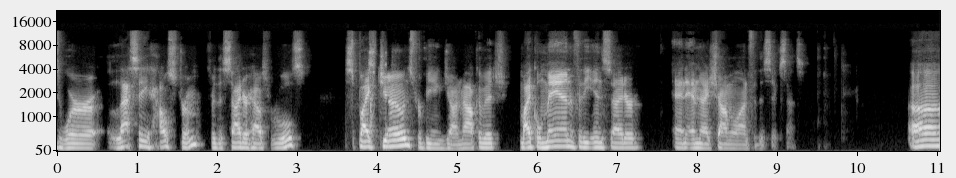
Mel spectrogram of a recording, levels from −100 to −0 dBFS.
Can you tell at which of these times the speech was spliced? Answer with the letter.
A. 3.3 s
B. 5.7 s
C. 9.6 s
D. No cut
B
